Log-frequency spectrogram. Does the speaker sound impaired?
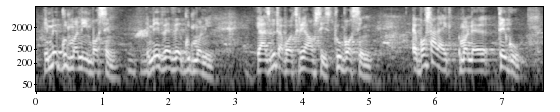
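No.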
